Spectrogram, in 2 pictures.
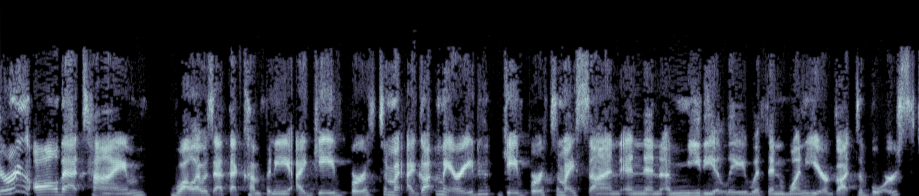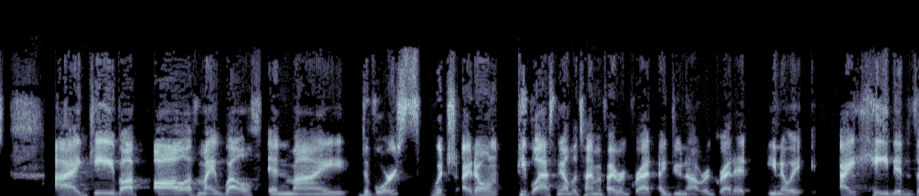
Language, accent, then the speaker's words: English; Worcester, Massachusetts, United States; I grew up poor in Worcester, Massachusetts, one of four kids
